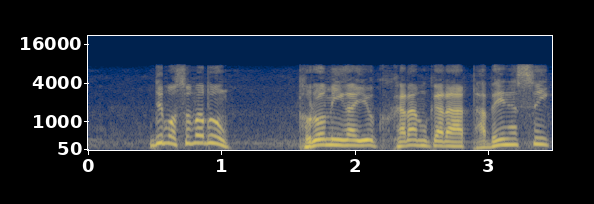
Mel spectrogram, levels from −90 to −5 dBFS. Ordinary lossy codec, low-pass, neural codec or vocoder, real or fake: none; none; codec, 16 kHz, 2 kbps, FunCodec, trained on Chinese and English, 25 frames a second; fake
